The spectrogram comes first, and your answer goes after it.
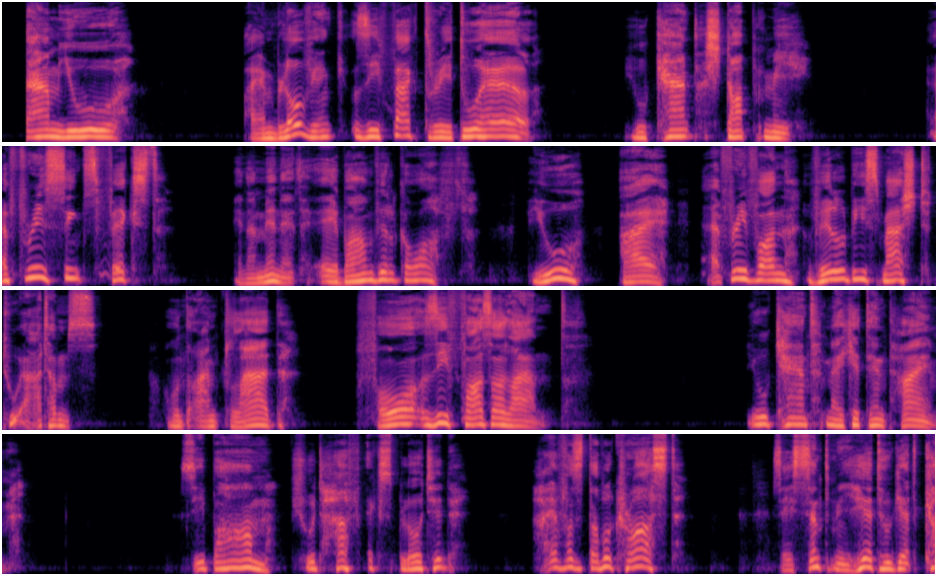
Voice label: Male - German - General - Over the Top - Some Post Effects Added; "The Whispering Spheres"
